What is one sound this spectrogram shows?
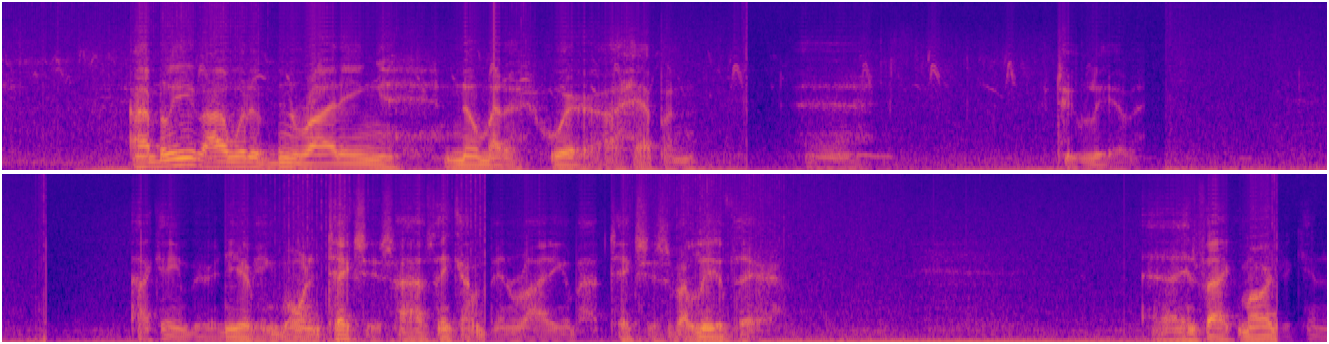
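An elderly man speaks calmly and slowly, close by.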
